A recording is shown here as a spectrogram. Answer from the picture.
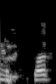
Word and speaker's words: matzot: Matzá en singular y matzot en plural.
